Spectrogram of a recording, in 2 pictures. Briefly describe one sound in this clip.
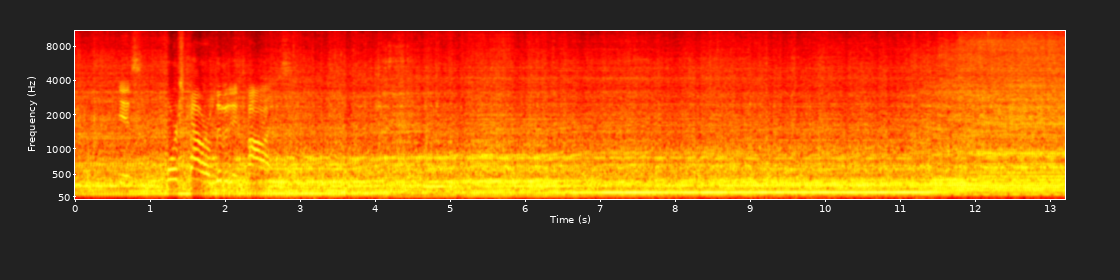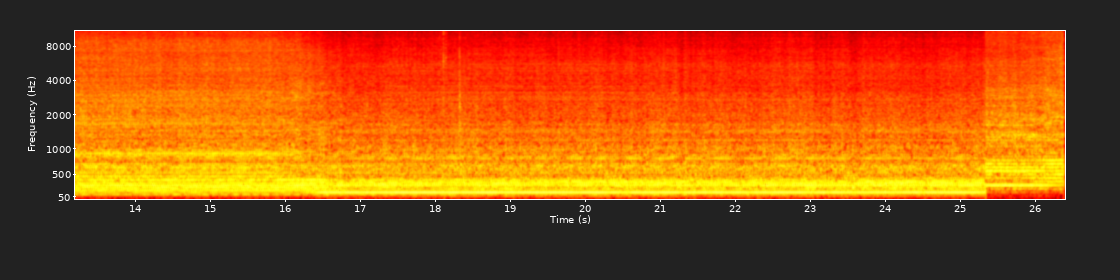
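An outboard motor drones steadily close by.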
